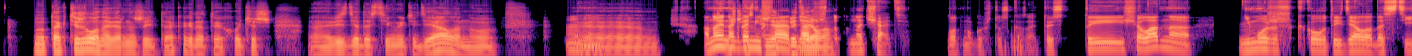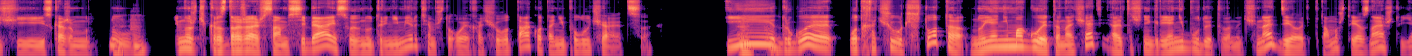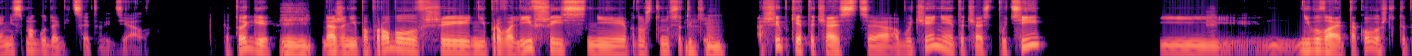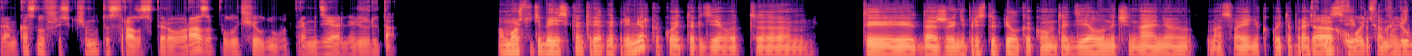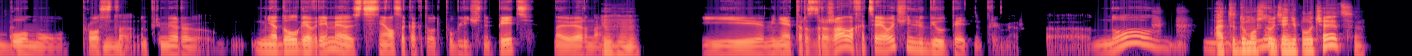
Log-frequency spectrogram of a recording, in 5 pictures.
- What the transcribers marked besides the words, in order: tapping; other noise; other background noise
- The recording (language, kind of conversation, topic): Russian, podcast, Что помогло тебе отказаться от перфекционизма?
